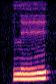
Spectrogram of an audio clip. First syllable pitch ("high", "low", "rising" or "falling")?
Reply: rising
